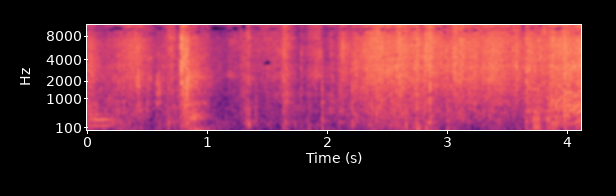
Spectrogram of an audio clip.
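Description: Paper and a cardboard box being handled. A couple of knocks come about a second in, then a steady rustling of packing paper from about halfway through.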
